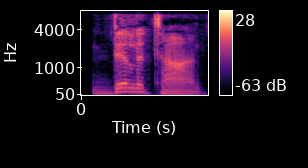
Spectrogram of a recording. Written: dilettanteish

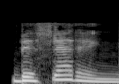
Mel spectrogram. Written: besetting

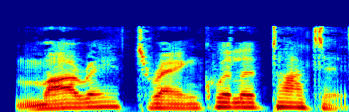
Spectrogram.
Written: mare tranquillitatis

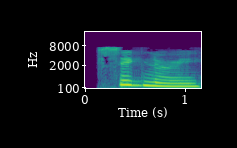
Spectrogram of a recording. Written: signary

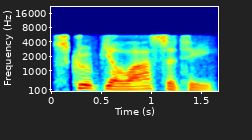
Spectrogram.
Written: scrupulosity

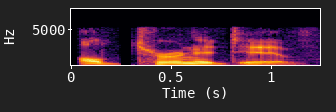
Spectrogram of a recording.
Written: alternative

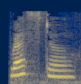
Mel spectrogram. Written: resto

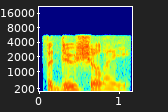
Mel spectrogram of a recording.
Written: fiducially

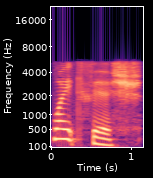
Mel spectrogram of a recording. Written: whitefish

